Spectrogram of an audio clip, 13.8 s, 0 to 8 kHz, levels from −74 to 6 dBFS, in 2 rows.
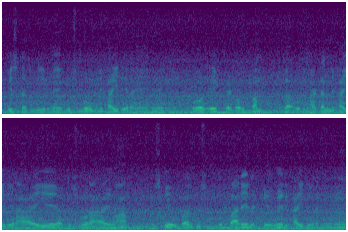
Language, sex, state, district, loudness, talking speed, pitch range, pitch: Hindi, male, Chhattisgarh, Balrampur, -28 LUFS, 155 wpm, 95-140 Hz, 110 Hz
